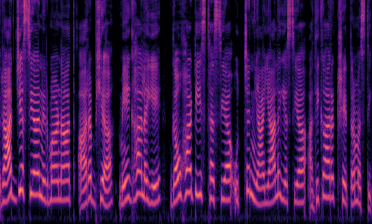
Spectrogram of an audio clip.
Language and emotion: Sanskrit, neutral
